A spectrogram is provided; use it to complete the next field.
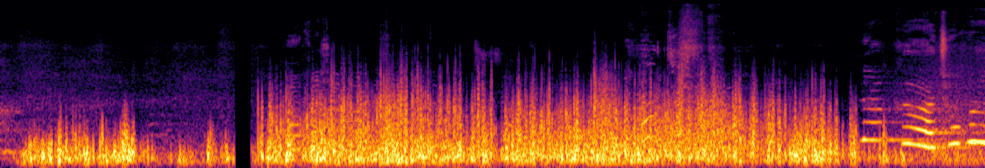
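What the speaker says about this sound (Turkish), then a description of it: "rüzgar var" Strong wind roars and buffets the microphone in continuous gusts, with brief rustling and a short dropout partway through.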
